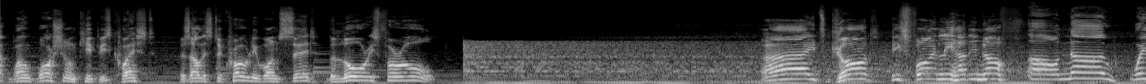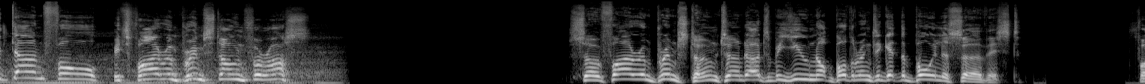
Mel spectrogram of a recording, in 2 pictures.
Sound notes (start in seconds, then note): 5.0 loud grinding noise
